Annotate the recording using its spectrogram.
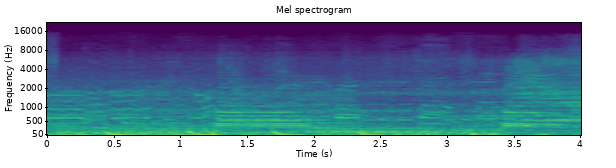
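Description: Train horn sounding a chord of several steady tones, in two long blasts.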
